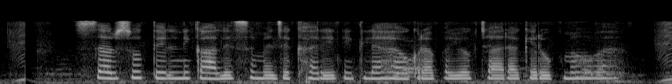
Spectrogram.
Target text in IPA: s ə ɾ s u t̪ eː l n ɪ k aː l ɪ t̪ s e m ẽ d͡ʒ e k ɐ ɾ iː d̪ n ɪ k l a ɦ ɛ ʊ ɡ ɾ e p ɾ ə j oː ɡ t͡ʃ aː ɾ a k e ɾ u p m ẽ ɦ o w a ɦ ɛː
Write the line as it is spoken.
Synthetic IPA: s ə ɾ s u t̪ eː l n ɪ k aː l ɪ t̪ s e m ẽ d͡ʒ e kʰ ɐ ɾ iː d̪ n ɪ k l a ɦ ɛ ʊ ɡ ɾ a p ɾ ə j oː ɡ t͡ʃ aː ɾ a k e ɾ uː p m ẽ ɦ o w a ɦ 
